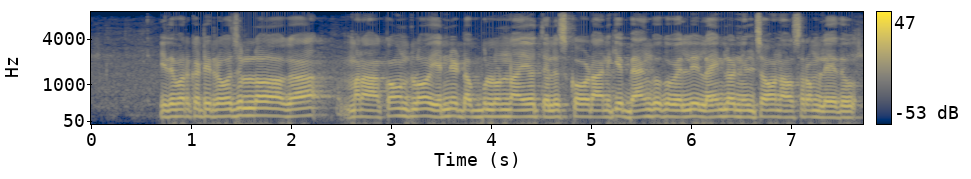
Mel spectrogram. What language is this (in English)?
Telugu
